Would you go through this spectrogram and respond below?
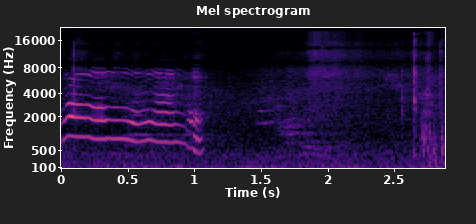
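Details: Hungry stray street cat being fed: one clear, drawn-out meow of about a second, holding a steady pitch before sliding down at the end. Quieter background murmur follows, with a man speaking Turkish just before.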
